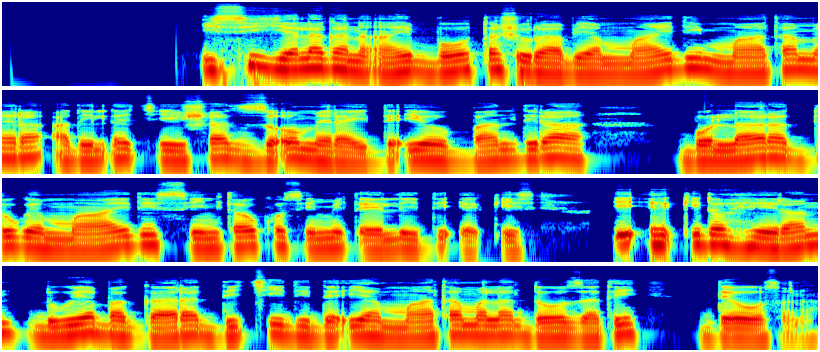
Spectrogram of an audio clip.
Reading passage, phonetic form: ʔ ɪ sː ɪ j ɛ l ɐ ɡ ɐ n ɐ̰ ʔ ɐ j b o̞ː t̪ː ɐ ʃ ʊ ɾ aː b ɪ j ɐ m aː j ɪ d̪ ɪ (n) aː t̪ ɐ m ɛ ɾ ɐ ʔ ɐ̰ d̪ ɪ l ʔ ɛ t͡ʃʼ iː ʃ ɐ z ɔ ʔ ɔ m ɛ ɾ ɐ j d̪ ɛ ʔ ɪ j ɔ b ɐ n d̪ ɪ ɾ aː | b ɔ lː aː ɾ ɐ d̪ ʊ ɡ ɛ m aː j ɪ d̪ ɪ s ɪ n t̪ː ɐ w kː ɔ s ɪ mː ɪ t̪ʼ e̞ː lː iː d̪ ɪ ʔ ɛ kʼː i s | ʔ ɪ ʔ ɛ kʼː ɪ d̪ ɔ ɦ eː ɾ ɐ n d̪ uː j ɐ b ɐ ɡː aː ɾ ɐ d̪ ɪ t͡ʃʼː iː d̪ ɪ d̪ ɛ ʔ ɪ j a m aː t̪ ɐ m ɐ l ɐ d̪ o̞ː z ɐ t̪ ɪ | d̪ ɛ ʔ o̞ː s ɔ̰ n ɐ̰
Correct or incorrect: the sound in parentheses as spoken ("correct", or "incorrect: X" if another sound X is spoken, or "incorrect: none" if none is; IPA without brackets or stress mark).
incorrect: m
